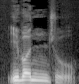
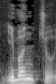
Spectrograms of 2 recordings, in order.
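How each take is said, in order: First: The j sound in ju is plain and lax. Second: The j sound in ju is tense, like jj. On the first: It follows the spelling letter by letter. The speaker calls it wrong. "써놓은 대로 발음하는 현상" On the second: It follows natural spoken Korean. The speaker calls it right. "해야 되는데"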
